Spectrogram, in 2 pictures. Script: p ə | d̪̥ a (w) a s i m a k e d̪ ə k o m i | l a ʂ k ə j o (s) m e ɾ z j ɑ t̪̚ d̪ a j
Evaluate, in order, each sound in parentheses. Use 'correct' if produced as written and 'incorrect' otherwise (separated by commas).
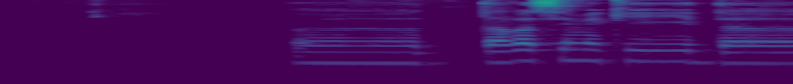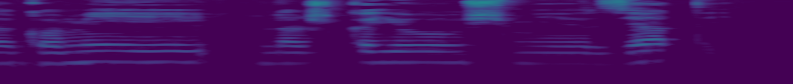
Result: incorrect, incorrect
